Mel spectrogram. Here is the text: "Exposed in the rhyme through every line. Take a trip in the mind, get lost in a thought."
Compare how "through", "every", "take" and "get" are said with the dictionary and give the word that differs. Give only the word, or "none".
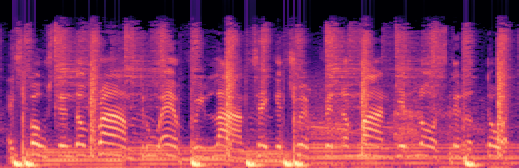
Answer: none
